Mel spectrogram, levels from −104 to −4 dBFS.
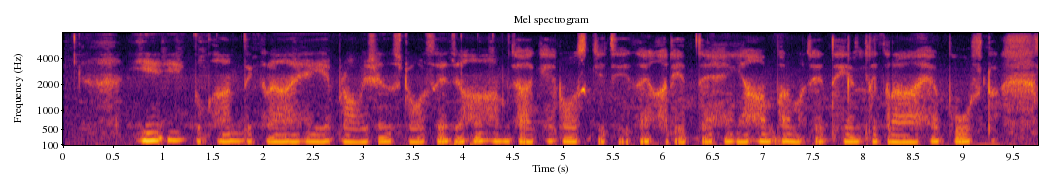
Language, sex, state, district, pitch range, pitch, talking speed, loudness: Hindi, female, Uttar Pradesh, Hamirpur, 180-195 Hz, 185 Hz, 195 wpm, -30 LUFS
